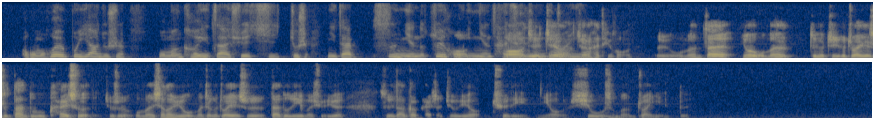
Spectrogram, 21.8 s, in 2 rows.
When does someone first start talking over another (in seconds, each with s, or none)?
5.6 s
